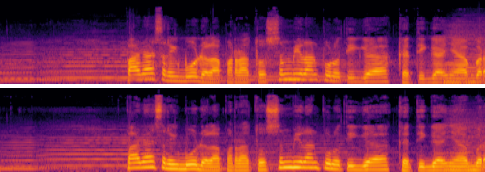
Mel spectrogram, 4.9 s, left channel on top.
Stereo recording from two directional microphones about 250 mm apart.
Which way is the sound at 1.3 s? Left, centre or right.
Right.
